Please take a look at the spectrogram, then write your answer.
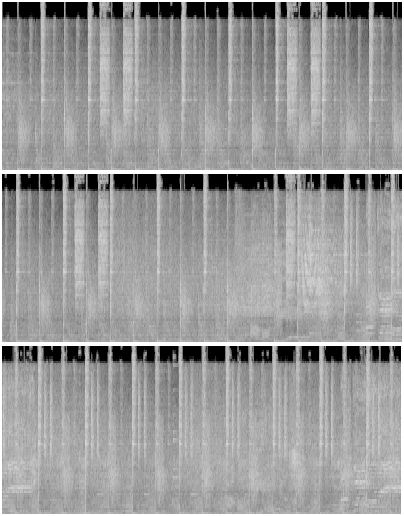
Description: No Saxophone Solos Pop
